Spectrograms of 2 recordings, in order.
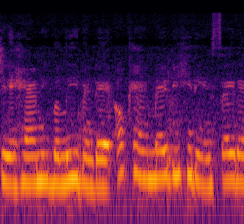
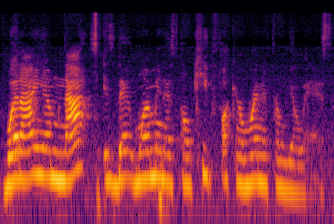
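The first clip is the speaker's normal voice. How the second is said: usual speaking voice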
